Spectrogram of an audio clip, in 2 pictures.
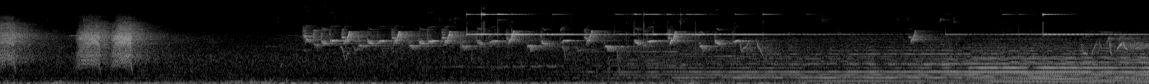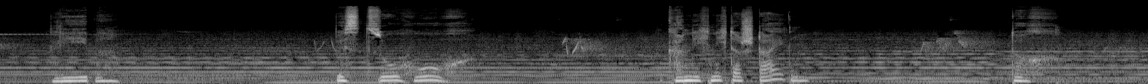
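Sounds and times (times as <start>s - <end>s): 
busy chorus of overlapping bird chirps and calls with whistling tones: 2.9s - 16.2s, 17.0s - 19.6s, 20.2s - 22.0s
speech: 12.0s - 12.8s, 14.8s - 16.2s, 18.2s - 19.7s, 21.6s - 22.0s.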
